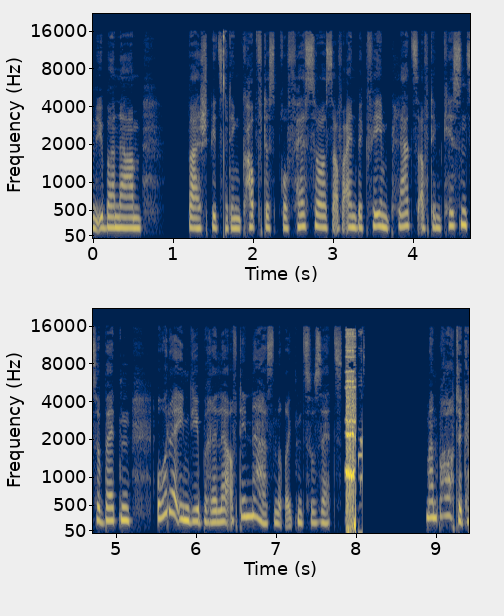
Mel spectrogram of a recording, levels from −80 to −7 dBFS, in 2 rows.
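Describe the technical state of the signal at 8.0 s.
At 8.0 s you're right in the middle of a patch of damaged data in the compressed stream, running from about 7.82 to 8.11 s, so roughly 0.3 s. Some of the encoded bytes there are wrong, so the decoder can't make sense of those frames, loses its place, and has to hunt for the next valid frame header before it can carry on. What you hear is a short chirp, squawk, click or hole where the audio should be.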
